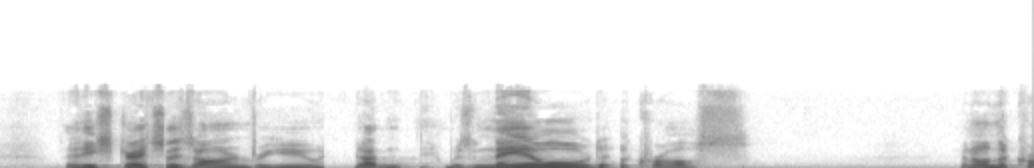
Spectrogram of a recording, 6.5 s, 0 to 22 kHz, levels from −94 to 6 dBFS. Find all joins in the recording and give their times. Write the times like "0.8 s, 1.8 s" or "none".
1.0 s, 1.6 s, 2.0 s, 3.9 s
